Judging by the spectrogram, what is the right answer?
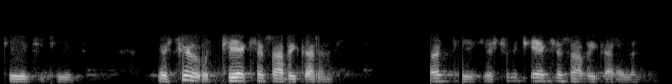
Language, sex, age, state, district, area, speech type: Kashmiri, male, 30-45, Jammu and Kashmir, Baramulla, rural, conversation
